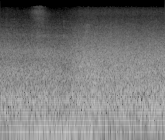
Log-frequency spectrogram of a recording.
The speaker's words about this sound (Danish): Og det, altså det er jo bare nogle helt vilde sådan strømforhold, som opstår. Man kan virkelig se de her høje bølger, når de rammer hinanden.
